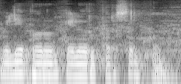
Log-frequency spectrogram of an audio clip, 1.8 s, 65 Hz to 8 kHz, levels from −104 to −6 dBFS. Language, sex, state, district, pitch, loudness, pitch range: Tamil, male, Tamil Nadu, Nilgiris, 110 Hz, -16 LUFS, 105-110 Hz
